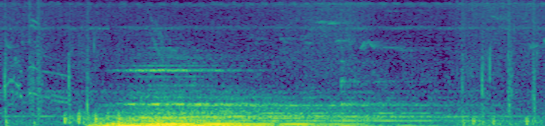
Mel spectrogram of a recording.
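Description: A deep, ominous rumble swells and slowly fades.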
